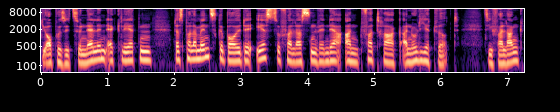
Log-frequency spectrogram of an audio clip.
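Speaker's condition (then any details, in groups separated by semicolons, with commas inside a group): No condition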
